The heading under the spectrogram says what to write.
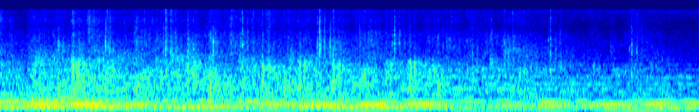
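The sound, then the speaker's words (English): A church audience claps their hands in a dense, steady wash of clapping that runs throughout, over a sustained low humming tone, with no voices standing out. “I thought you are clapping your hands to God's glory.”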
